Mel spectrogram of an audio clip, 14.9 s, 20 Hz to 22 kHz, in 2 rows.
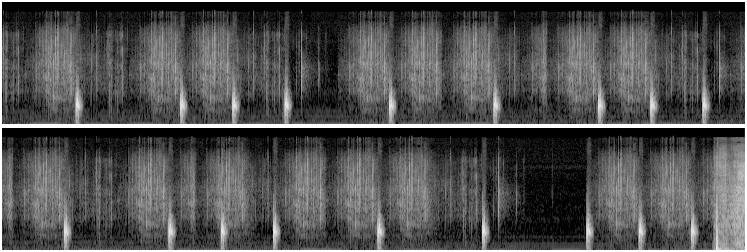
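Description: Algorithmically generated TidalCycles pattern played through SuperCollider: sparse, uneven percussive sample hits from the "digitakt" and "organic" banks, the latter in a 5-in-7 Euclidean rhythm. Each hit is a short click with a brief ping and a hissy tail, mostly about half a second apart in small clusters. The hits pause briefly in the second half, then return as a quicker run near the end.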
